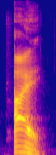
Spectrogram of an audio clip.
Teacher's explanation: le « v » du mot « avait » a complètement disparu et on n'entend plus que « ae »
